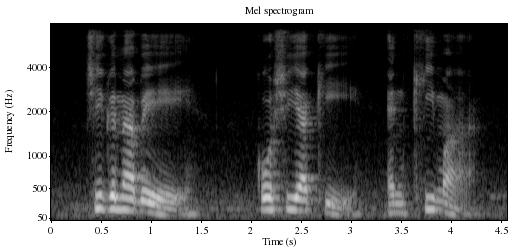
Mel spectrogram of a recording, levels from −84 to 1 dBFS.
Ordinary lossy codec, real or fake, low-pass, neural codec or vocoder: none; real; 7.2 kHz; none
